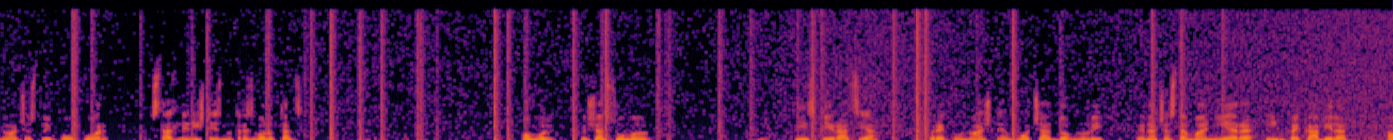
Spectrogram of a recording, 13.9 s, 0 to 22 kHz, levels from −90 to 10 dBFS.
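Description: Throughout the speech, overdone noise removal mutes bands it mistakes for noise, leaving twinkling specks, unlike a gate's whole-signal pumping.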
